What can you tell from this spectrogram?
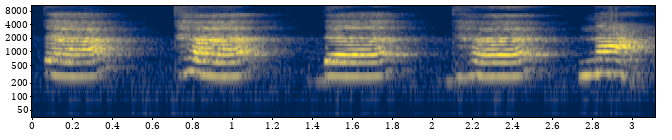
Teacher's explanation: തവർഗ്ഗം പല്ലുകൾ തമ്മിൽ സ്പർശിക്കുന്നത് കൊണ്ട് ദന്ത്യം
